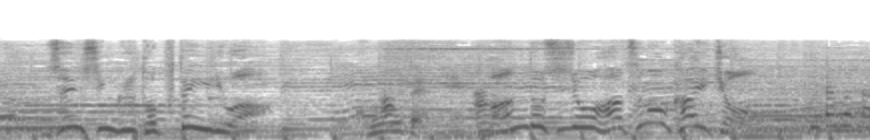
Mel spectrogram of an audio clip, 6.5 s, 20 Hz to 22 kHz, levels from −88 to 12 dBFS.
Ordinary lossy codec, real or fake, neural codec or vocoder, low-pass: none; real; none; none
